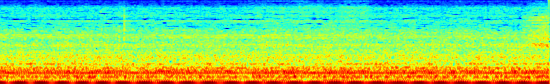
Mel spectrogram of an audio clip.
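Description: An electric milk frother running mid-cycle while frothing oat milk: a steady low motor hum that pulses evenly a few times a second.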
